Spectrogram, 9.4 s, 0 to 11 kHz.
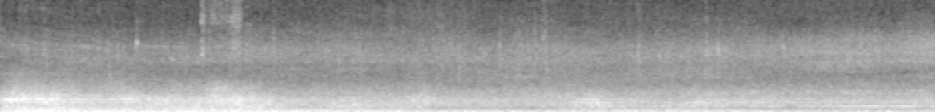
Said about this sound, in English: we've got a Boeing 777 Air Canada aircraft heading to Toronto.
